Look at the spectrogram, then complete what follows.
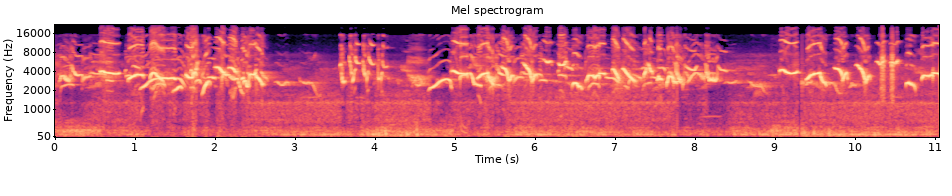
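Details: Noisy group of oriental magpie-robins (kacer), a territorial species, sounding agitated: long stretches of fast, tangled whistles and scratchy notes, broken by two short pauses, with clicks and a steady low hum beneath.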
